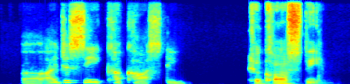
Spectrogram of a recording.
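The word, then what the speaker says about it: cacaxte: Are there any alternate pronunciations? Uh, I just see kakosti.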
